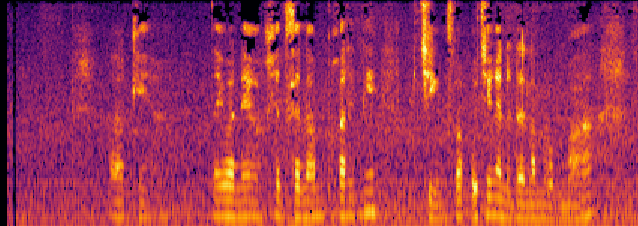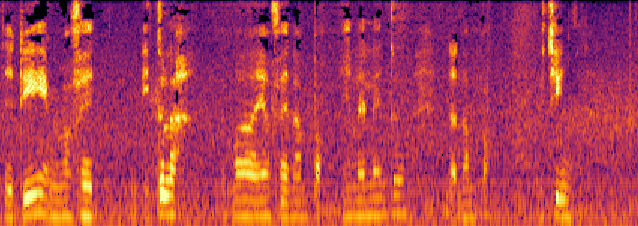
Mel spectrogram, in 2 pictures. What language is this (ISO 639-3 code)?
msi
